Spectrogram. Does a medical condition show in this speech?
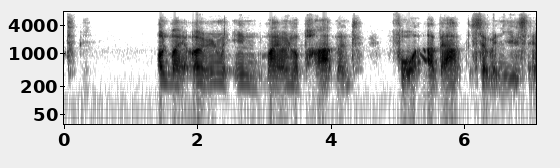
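Yes: cerebral palsy.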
